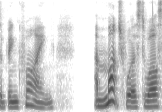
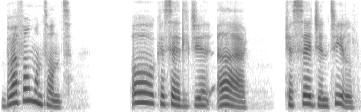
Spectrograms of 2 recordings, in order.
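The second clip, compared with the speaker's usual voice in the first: put-on excited French boy; 3 semitones higher, slower than usual. A narrator's reading. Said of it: "suddenly shouted".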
